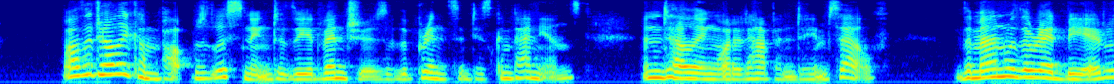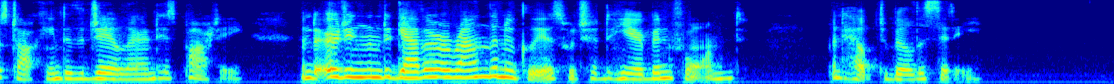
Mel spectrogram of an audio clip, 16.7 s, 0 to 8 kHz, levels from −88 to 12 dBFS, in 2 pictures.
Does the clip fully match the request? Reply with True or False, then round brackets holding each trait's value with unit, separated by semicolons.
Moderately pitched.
False (210 Hz)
